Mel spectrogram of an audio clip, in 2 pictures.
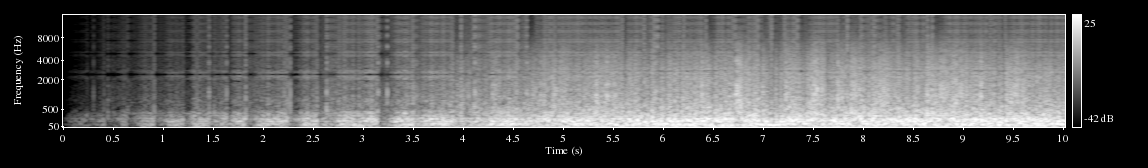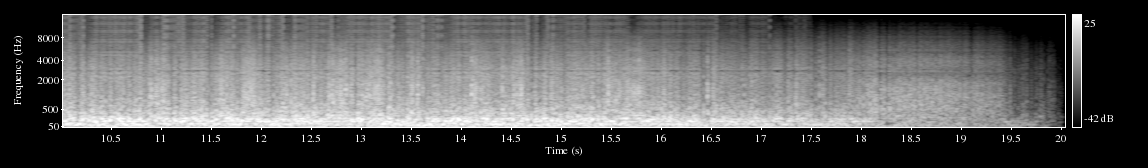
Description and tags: Sound of some kind of digital sonic fiery destruction. Imagin the end of the world through a nuclear explosion. Made using extreme settings on some filters. For the EarthWaterFireWind contest.
armageddon, destruction, digital, fire, nuclear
